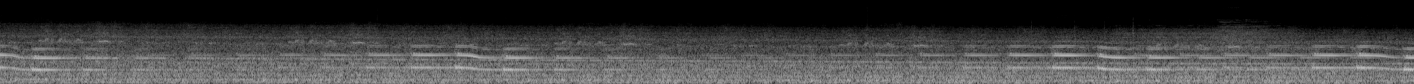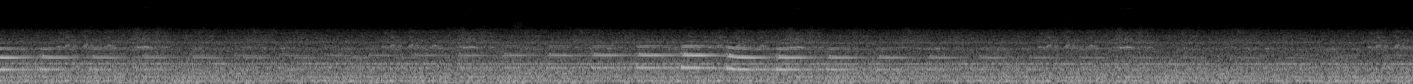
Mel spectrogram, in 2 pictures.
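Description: An electric train motor whines, its pitch stepping down now and then.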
